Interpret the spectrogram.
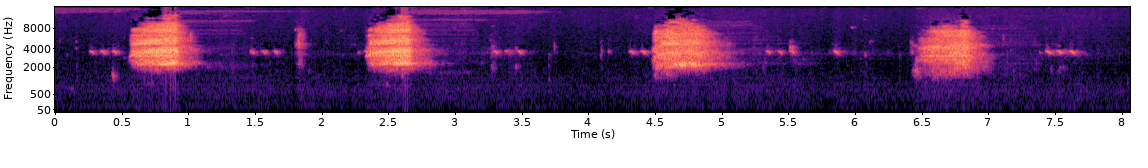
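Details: Owl lure recording: four harsh, hissing screeches about half a second long, evenly spaced roughly every two seconds, with soft clusters of three short high chirping notes between them.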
